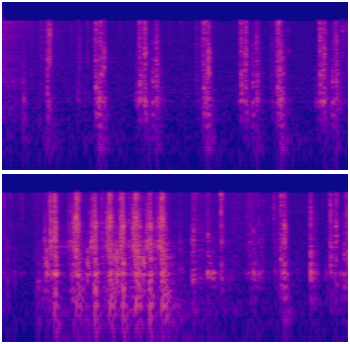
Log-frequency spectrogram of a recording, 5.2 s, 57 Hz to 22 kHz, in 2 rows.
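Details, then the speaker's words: 2003 Mazda Protege5 automatic, 123,000 miles, timing belt recently redone and new starter fitted: key in park gives only light dry clicks, about three a second, no cranking; starts in neutral, pointing to the park/neutral shift interlock side. "try to start it and it just he said it just clicked it wouldn't crank"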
